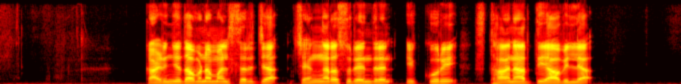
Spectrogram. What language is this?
Malayalam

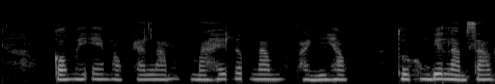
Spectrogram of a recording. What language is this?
Vietnamese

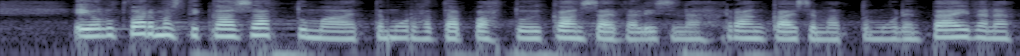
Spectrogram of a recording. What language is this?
Finnish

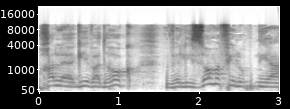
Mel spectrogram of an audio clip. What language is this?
Hebrew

